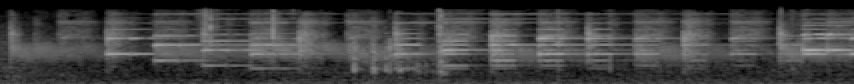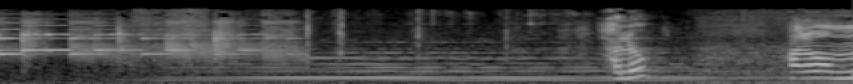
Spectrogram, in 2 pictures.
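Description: Mobile phone ringtone repeating as a melodic tune in a Hindi film scene, moderately loud, giving way to a steady tone and a rising electronic sweep, with voices faintly underneath.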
